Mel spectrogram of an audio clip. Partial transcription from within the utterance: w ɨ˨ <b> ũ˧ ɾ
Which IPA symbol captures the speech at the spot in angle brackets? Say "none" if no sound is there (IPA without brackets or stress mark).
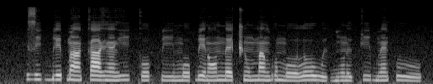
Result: ɡ͡b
